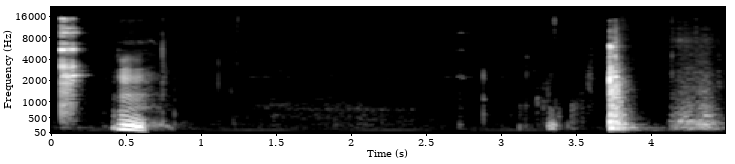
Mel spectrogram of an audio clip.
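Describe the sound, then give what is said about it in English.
A short, bright clink of glasses touching in a toast, followed by quiet sipping and soft mouth noises, with a brief murmured voice sound near the start. “But cheers. Cheers. To the Commonwealth.”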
